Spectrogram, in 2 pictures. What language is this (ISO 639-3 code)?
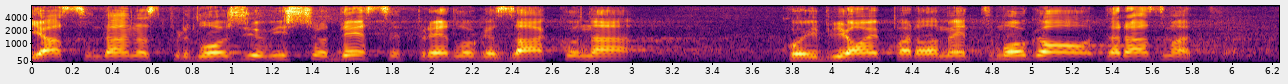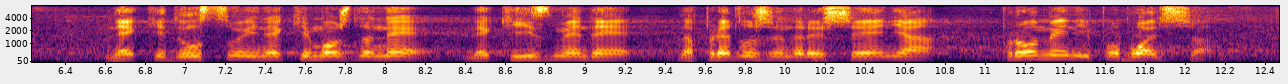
srp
